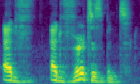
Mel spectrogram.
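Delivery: "advertisement" slowly tried out as ad-VER-tis-ment; trying British stress. Shown as a demonstration. Co-host tests the British way, slow "advertisement" stressed on VER. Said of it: "the British pronunciation of advertisement".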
